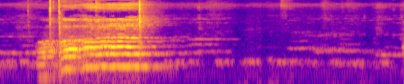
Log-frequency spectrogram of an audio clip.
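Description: A singing voice holds one drawn-out, wavering melodic phrase for about a second, then only a faint low hum remains.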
